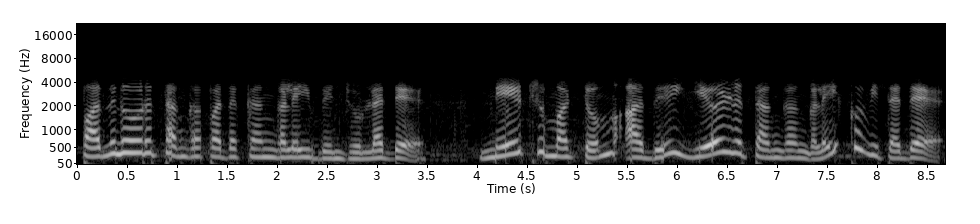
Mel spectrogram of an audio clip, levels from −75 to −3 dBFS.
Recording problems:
high frequencies cut off; severe; nothing above 4 kHz
wrong speed, natural pitch; too slow; 0.6 times normal speed
chatter from many people; faint; throughout; 30 dB below the speech
choppy; very; at 1 s, from 2 to 5 s and at 5.5 s; 8% of the speech affected

